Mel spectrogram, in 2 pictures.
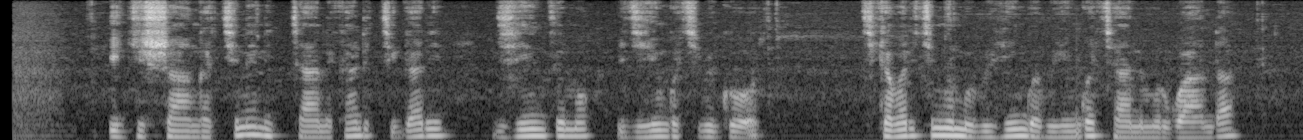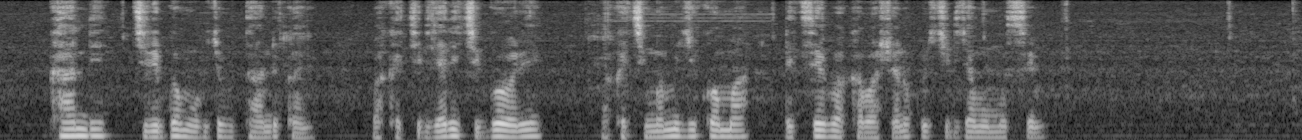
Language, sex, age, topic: Kinyarwanda, male, 25-35, agriculture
